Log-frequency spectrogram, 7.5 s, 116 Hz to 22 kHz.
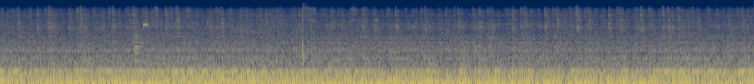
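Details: Cammed 305 small-block Chevy in a G-body Pontiac Grand Prix, shaking and rough at idle and in stop-and-go after new plug wires: lumpy idle with uneven stumbling exhaust beat from a misfire.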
